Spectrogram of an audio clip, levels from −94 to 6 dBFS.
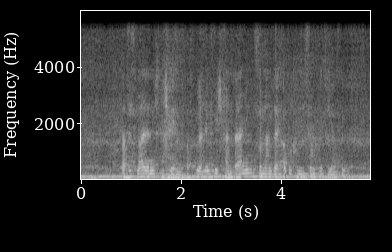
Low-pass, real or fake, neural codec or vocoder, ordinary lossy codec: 5.4 kHz; fake; codec, 16 kHz, 2 kbps, X-Codec, HuBERT features, trained on general audio; none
